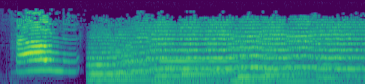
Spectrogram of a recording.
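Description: A single drawn-out cat meow with a wavering, rising-then-falling pitch, loud and alone for about a second, followed after a brief gap by steady instrumental music.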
